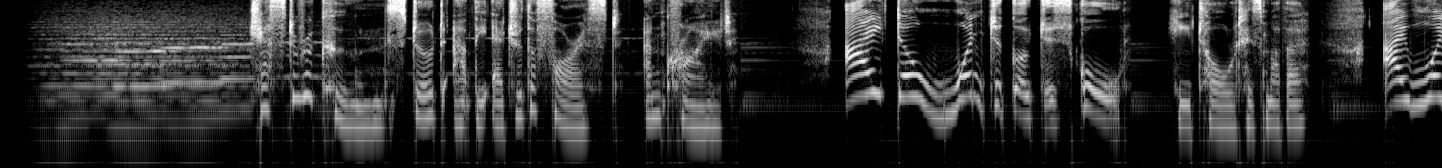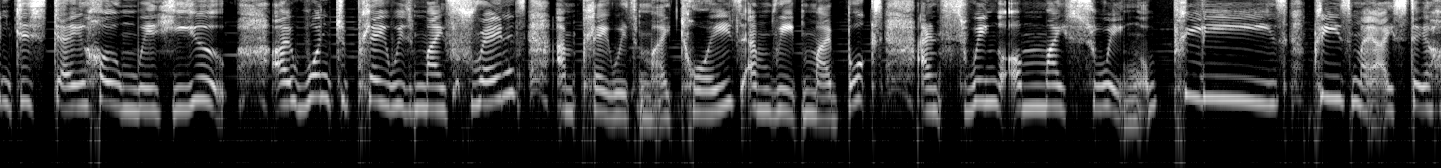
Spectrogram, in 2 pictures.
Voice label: Voice Over AUDIOBOOK Voice Reel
